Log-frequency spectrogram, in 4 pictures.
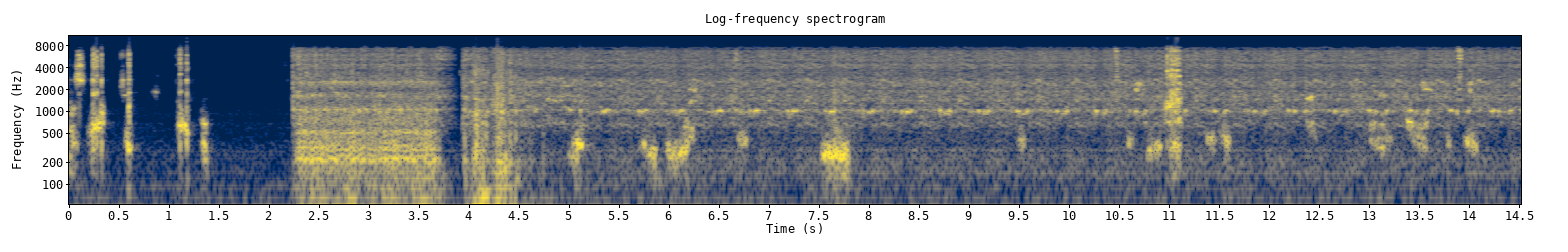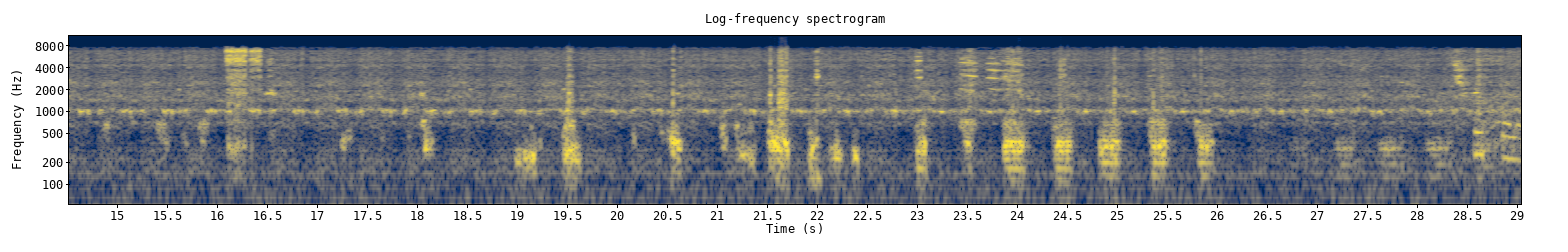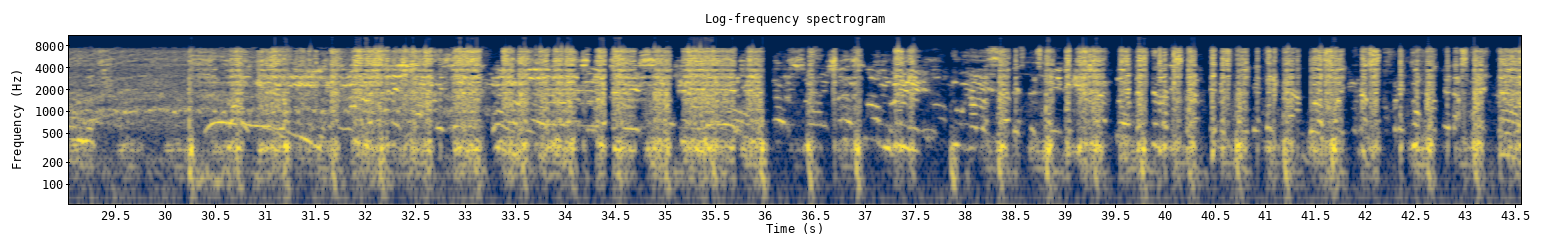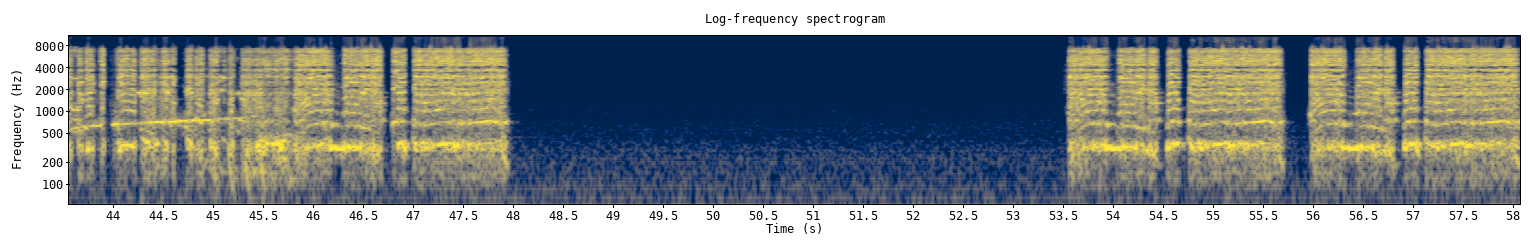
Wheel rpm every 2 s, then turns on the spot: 30, 170, 200, 230, 230, 220, 220, 220, 220, 210, 210, 210, 210, 210, 210, 210, 50, 0, 0, 0, 0, 0, 0, 0, 0, 0, 0, 0, 0.
none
